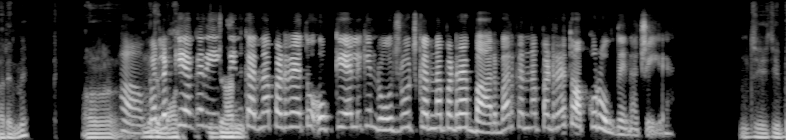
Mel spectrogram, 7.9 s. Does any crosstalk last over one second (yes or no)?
yes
